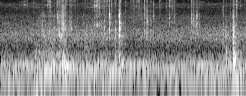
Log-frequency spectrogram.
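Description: A bunch of keys on a ring jangling, with a scatter of light metal clinks, while the mechanical key blade is turned in a car door's lock cylinder to unlock it.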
